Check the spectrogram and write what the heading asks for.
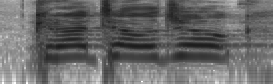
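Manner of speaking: calling out to the crowd. Shown as a demonstration. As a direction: shout it to get the room answering. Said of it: "we need crowd participation here".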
